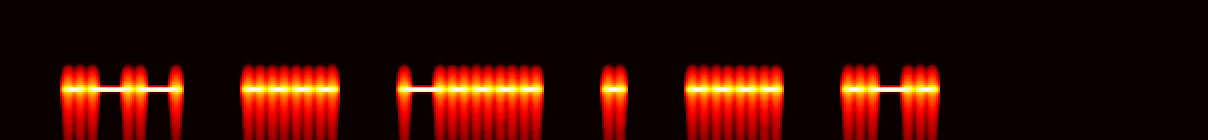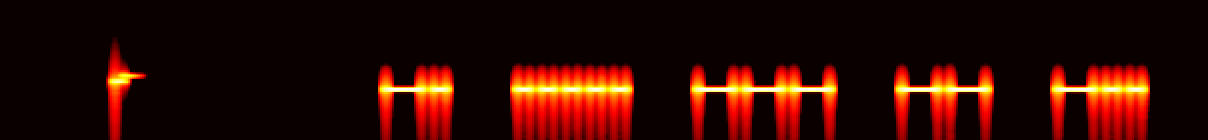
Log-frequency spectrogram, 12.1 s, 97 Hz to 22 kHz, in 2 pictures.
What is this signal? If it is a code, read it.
Morse code, heard as a keyed tone, about 20 wpm, spaced as for 14 wpm, 700 Hz. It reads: WH6EHR N5OMD
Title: 128 Lesson 21g - Number 6 - Call Signs 20wpm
